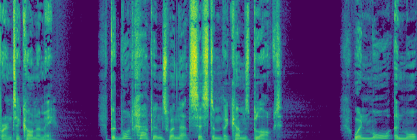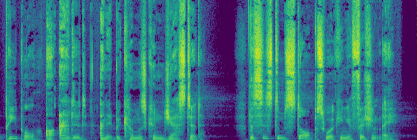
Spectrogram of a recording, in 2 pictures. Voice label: corporate smooth

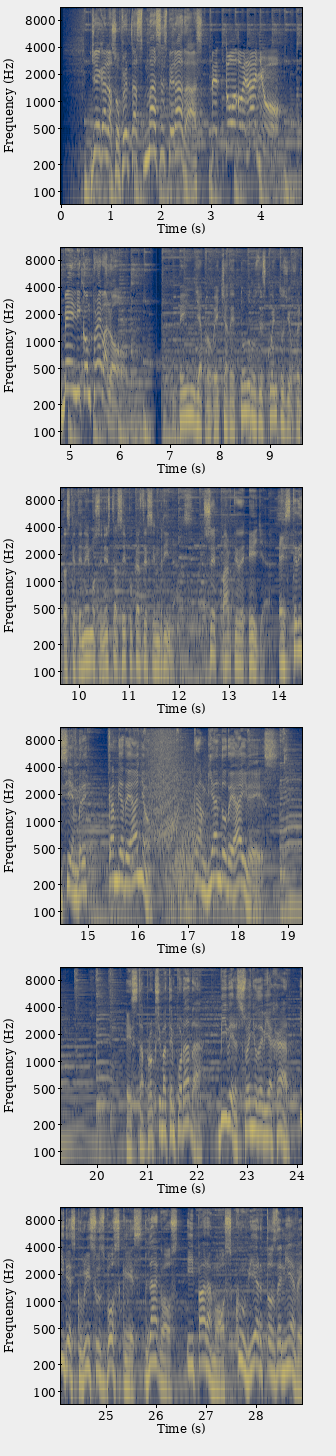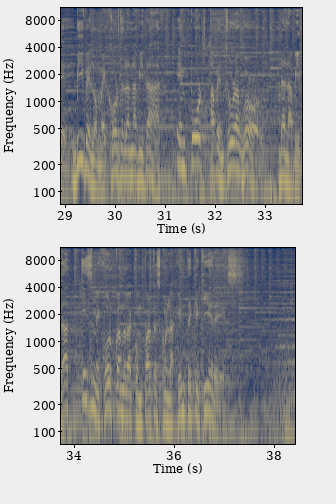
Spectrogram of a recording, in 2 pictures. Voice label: Spanish

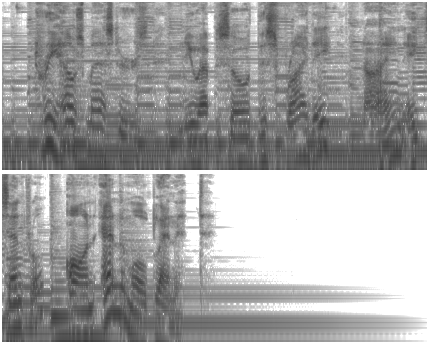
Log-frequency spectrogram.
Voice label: Happy Promo; Treehouse Masters

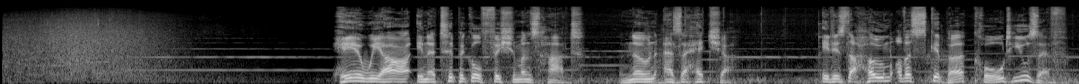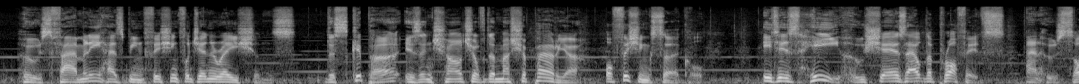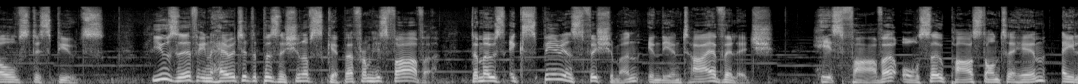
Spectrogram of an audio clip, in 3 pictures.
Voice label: Story

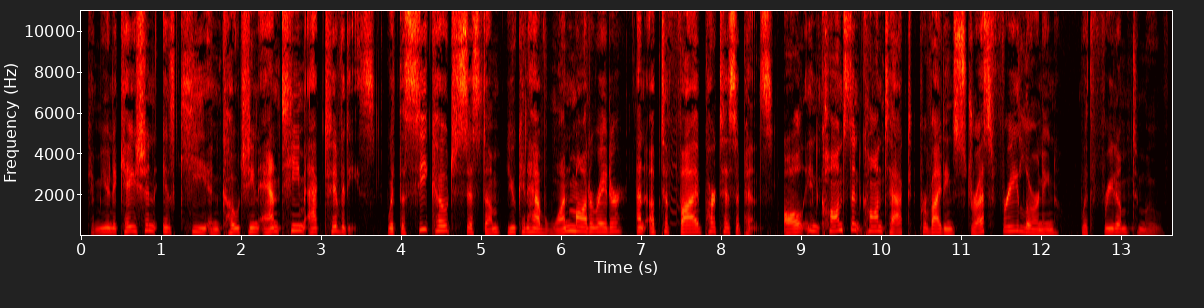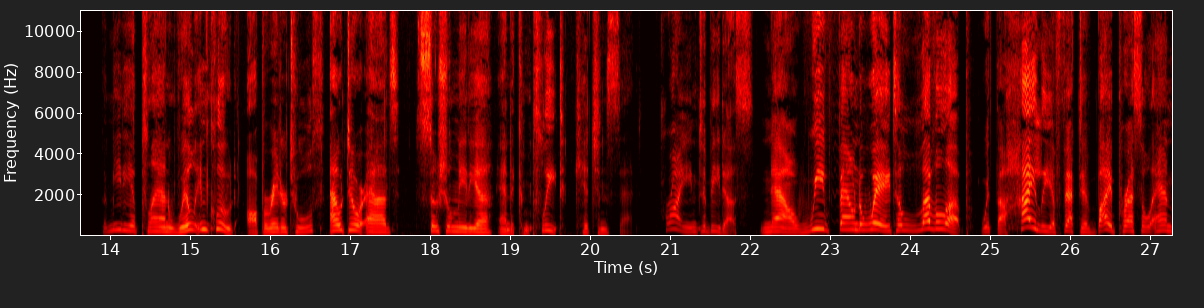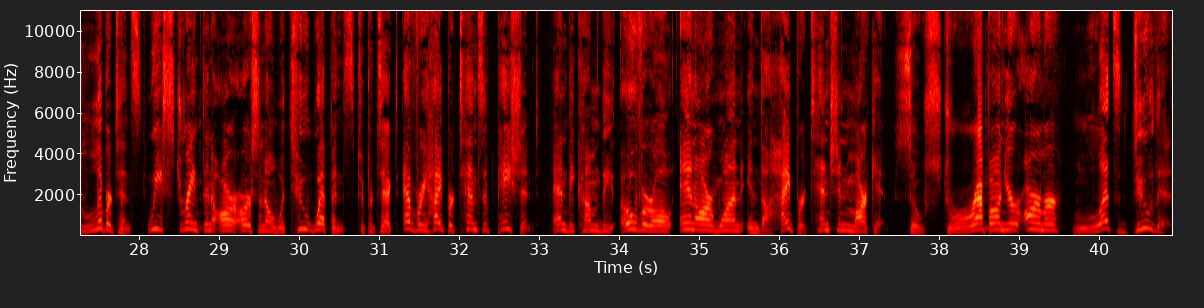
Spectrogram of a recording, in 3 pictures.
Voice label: dry

